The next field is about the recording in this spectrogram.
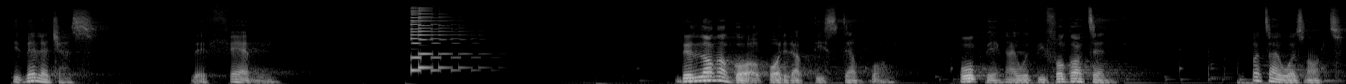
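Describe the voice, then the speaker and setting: A man playing an exiled god of vengeance in an audio roleplay, theatrical and deliberate, coaxing and taunting with dark amusement. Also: lowish voice, expressive, creaky, full character voice. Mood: brooding, sinister. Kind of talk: dramatic audio roleplay monologue to the listener. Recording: long cavernous reverb. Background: music.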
